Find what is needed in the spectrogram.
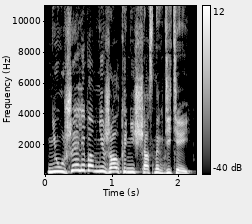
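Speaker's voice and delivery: high-pitched protest; exclaiming. A narrator's reading. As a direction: cry out on behalf of the children. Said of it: "воскликнула Сьюзан".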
